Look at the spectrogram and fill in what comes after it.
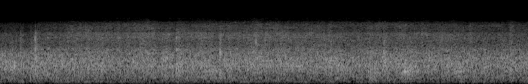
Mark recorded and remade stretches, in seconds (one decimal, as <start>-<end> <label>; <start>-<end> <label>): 0.0-5.3 remade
